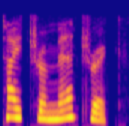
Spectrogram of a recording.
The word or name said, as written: titrimetric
